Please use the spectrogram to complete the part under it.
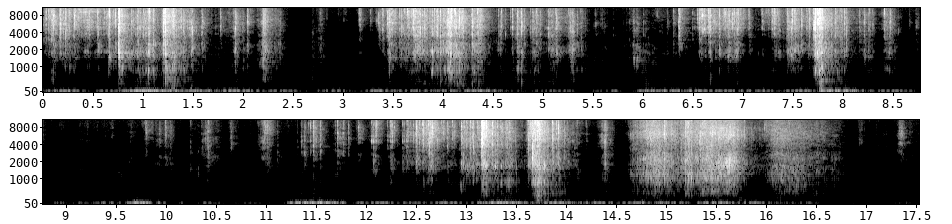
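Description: Foil card wrappers crinkle and tear as hands open them.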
